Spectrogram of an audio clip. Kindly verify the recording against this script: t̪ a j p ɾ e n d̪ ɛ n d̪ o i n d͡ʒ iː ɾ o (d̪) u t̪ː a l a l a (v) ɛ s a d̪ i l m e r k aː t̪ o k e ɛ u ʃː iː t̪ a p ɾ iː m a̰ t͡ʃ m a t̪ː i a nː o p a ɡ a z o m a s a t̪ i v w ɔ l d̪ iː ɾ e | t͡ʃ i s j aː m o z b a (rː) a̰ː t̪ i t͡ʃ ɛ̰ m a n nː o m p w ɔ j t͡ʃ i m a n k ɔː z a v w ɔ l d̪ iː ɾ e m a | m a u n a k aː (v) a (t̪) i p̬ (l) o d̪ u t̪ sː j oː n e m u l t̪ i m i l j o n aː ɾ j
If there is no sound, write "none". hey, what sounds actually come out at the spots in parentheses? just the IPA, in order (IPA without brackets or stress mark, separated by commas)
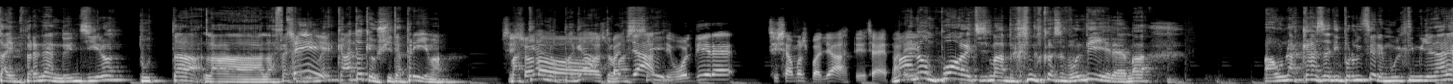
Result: t̪, f, ʎː, z, d̪, ɾ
